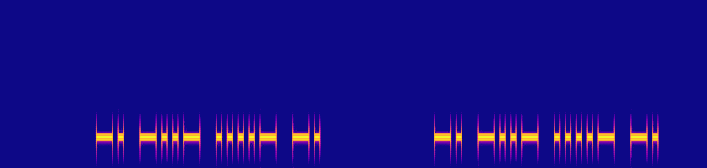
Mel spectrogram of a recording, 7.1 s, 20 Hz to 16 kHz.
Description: Morse code, heard as a keyed tone, about 22 wpm, 700 Hz. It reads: NX4N NX4N
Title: USA Call Signs - 4 Characters - Repeated 3x - 22wpm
